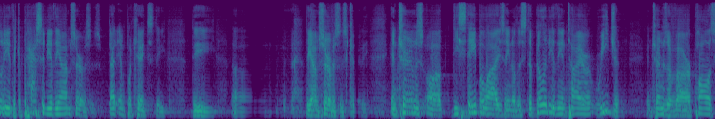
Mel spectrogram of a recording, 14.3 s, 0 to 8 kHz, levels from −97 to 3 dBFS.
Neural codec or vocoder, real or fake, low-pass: vocoder, 24 kHz, 100 mel bands, Vocos; fake; 7.2 kHz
